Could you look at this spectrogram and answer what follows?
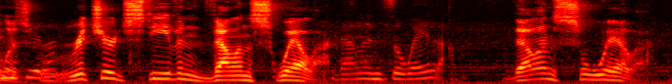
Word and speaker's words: Valenzuela: Valenzuela.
